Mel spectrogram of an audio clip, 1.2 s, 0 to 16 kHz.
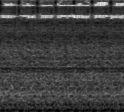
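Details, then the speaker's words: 2012 Cadillac Escalade 6.2L with a cylinder 7 misfire, compression test with that coil and injector disconnected. Cylinder 7 is below 25 psi because its lifters are stuck off (cylinder-deactivation lifters, TSB PIP 4568S). Idle has a regular stumble several times a second; misfire from collapsed lifters. "we're going to turn it on and look at this guys we have a compressor and look we have a oscillation in this cylinder because this cylinder has a compression and the cylinder number seven i don't have a compression"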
